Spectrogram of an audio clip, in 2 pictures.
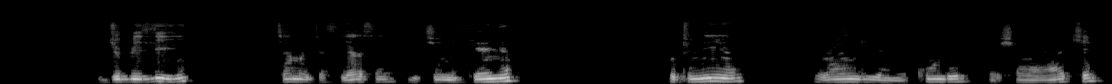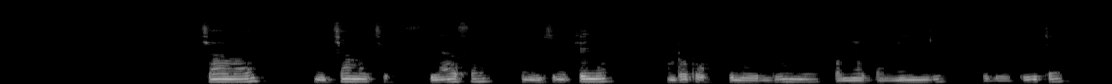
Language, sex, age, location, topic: Swahili, male, 18-24, Kisumu, government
